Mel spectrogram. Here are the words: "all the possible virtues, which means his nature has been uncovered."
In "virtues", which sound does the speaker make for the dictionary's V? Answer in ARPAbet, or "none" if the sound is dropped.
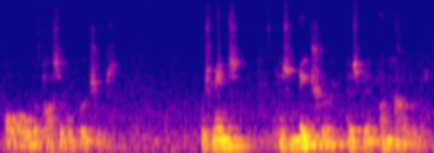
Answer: V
